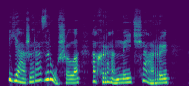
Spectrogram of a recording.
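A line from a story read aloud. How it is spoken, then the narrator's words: Furious howl. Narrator (Russian): Разъяренным зверем взвыла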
